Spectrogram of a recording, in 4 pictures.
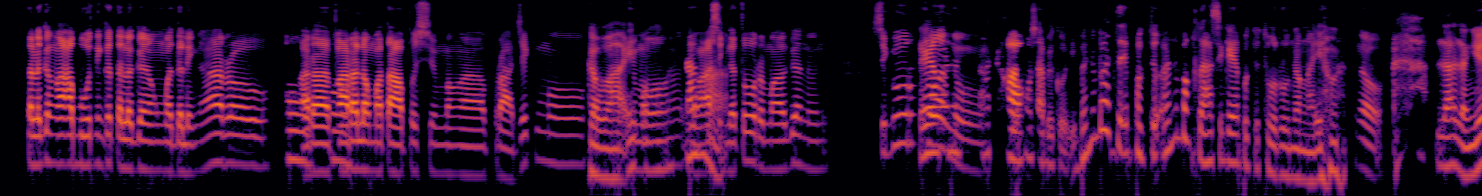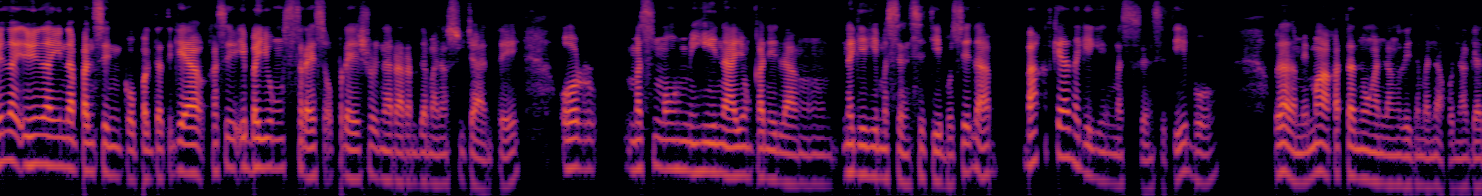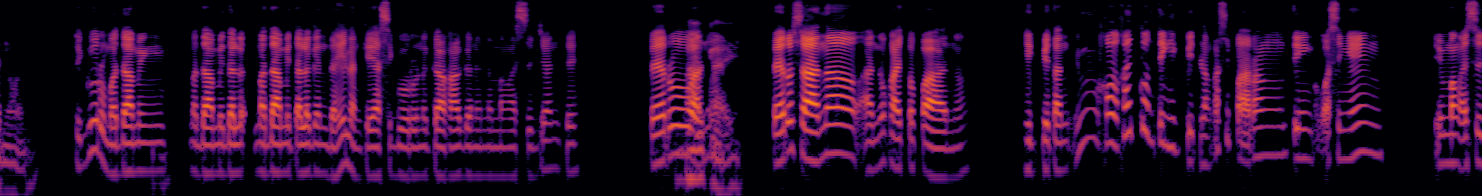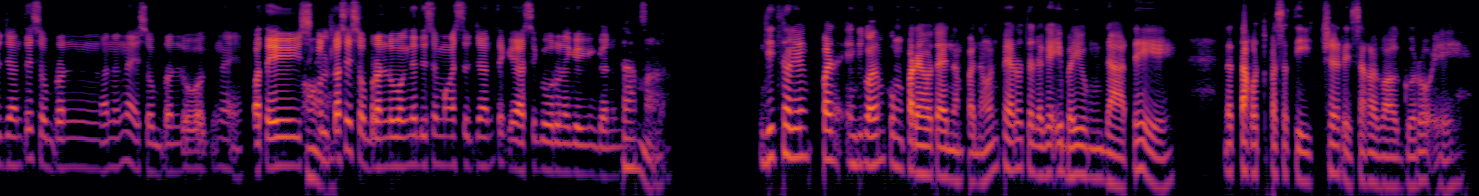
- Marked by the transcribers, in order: laughing while speaking: "ngayon"
- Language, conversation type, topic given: Filipino, unstructured, Bakit kaya maraming kabataan ang nawawalan ng interes sa pag-aaral?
